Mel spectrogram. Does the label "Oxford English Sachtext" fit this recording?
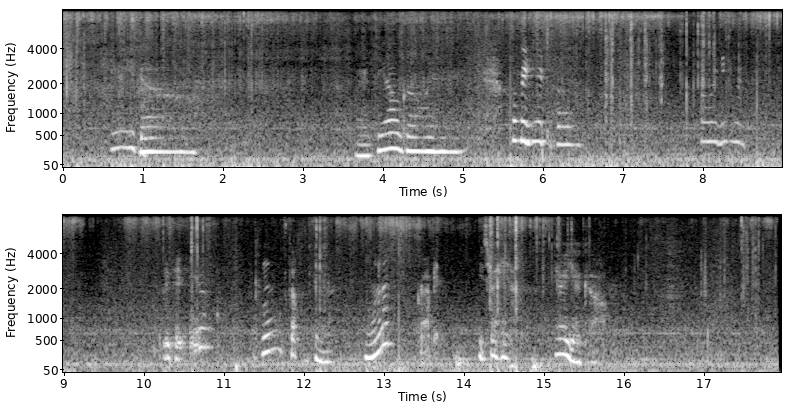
No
